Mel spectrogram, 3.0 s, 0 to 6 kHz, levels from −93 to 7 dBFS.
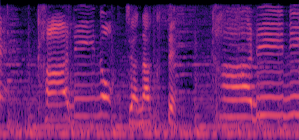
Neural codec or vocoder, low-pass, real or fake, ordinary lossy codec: vocoder, 44.1 kHz, 128 mel bands every 256 samples, BigVGAN v2; 5.4 kHz; fake; none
